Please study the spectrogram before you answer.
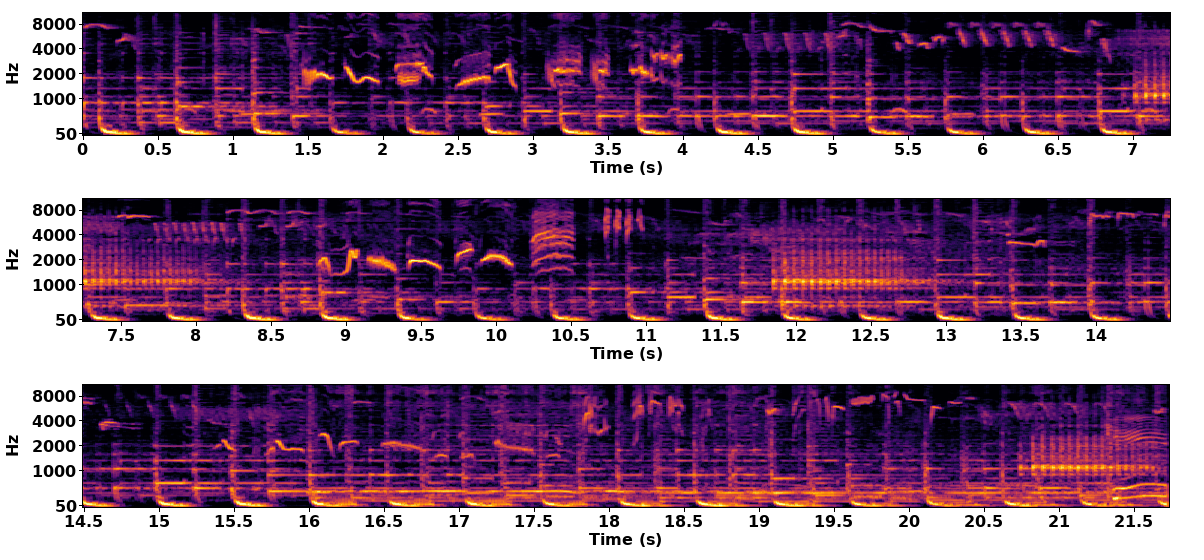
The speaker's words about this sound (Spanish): Preciosidad, esta melodía de la naturaleza con los sonidos del pájaro carpintero, de los distintos trinos.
